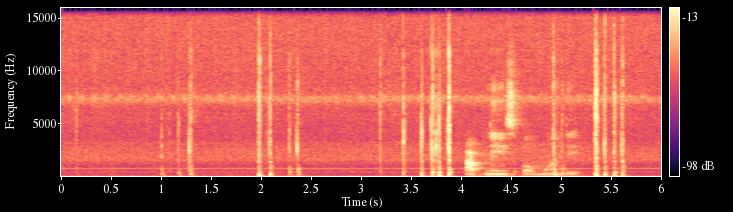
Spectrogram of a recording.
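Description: Keyboard keys click as someone types.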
